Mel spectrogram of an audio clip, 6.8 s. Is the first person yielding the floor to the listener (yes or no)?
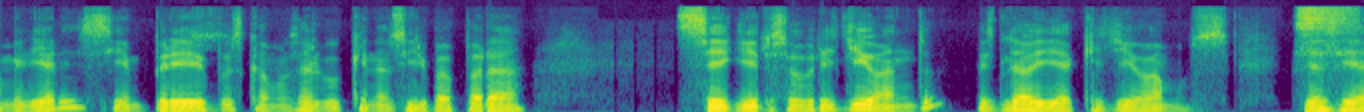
no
